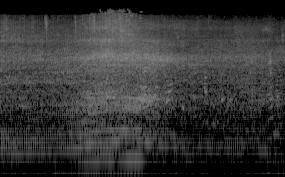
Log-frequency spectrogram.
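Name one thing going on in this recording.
Distant voices murmur along a busy street.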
